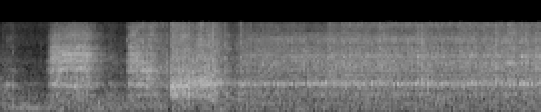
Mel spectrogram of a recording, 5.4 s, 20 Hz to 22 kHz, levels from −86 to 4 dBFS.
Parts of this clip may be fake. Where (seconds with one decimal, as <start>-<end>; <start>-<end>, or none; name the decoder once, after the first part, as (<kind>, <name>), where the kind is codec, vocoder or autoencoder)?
2.0-3.4 (vocoder, WaveNeXt)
